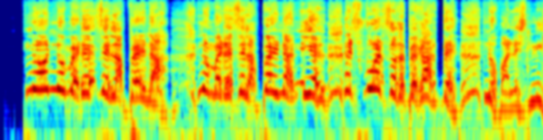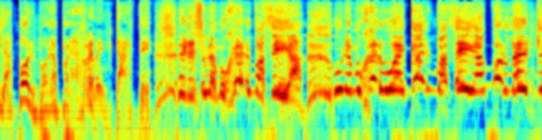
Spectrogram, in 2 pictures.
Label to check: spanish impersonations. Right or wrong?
Right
